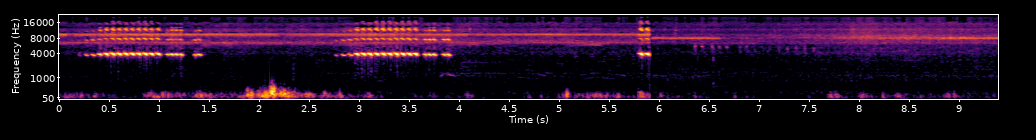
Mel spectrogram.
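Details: In autumn at a field of white buckwheat flowers with Mount Tsukuba in view, an insect gives two high pulsed trills of about a second each early on, then falls quiet; soft wind rumble and a thin steady high tone continue.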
